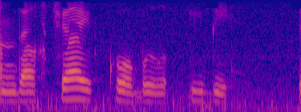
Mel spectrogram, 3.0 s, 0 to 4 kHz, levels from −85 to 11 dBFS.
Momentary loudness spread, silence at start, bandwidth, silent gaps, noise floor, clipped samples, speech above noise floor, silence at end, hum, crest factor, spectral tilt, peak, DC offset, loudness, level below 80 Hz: 15 LU; 0 s; 4 kHz; none; -57 dBFS; under 0.1%; 22 dB; 0 s; none; 18 dB; -4 dB/octave; -18 dBFS; under 0.1%; -35 LUFS; -58 dBFS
